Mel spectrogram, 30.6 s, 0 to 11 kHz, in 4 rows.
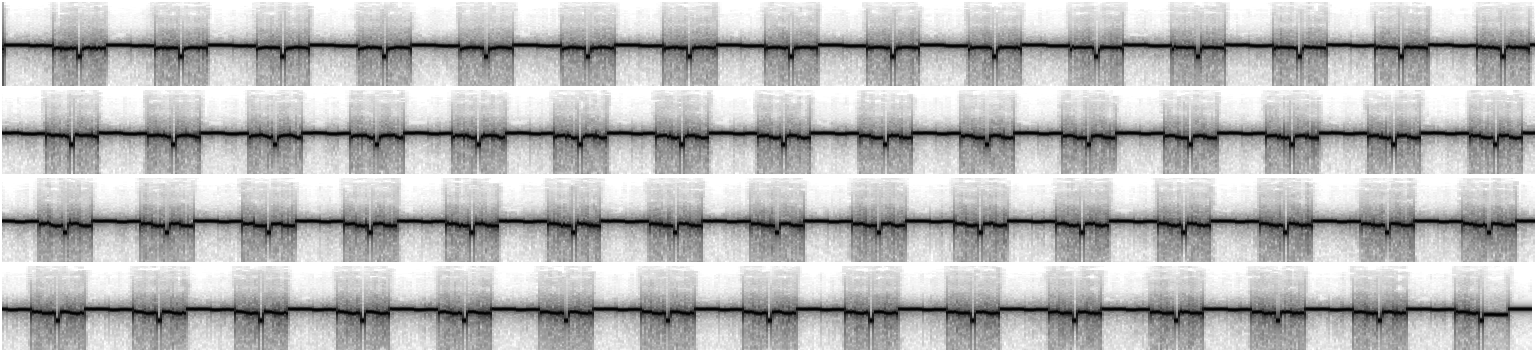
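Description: Slow-scan television (SSTV) signal in PD120 mode, sending a still image line by line: a loud warbling electronic whistle whose pattern repeats about twice a second, once for each pair of scan lines.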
